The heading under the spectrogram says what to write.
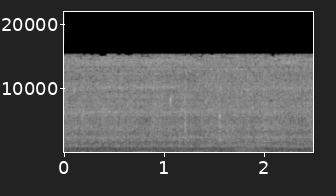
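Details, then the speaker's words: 1981 Chevy K10 V8 with a junkyard Quadrajet and new valve seals, still slightly cold: steady soft idle with an even low rumble and no misses; runs great but still a little rich, mixture needs adjusting. "Runs great. It's still a little rich, so I'm gonna have to adjust the mixture on it."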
